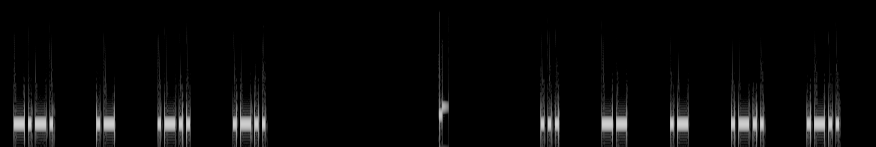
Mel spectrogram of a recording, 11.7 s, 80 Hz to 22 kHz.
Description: Morse code, heard as a keyed tone, about 25 wpm, spaced as for 12 wpm, 700 Hz. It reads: CALL SMALL
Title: 4x Character Spacing - Top 200 Words - 25wpm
